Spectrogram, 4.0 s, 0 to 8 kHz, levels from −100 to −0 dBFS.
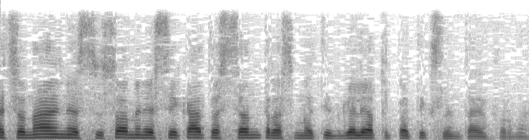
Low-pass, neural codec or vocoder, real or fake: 7.2 kHz; none; real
